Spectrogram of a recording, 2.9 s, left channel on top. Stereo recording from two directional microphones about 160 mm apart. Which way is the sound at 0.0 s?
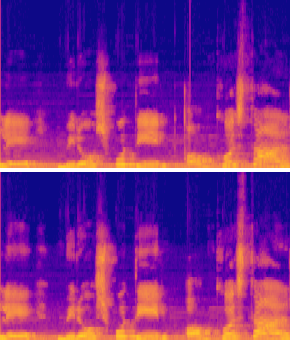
15° right (ahead or behind).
